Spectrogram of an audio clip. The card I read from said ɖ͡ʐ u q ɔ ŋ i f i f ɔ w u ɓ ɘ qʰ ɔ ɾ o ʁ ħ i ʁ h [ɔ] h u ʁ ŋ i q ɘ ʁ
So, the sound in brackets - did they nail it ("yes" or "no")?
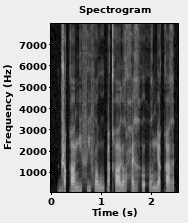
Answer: no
